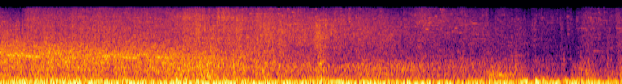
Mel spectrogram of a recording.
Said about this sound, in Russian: Крутые парни не смотрят на взрыв.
